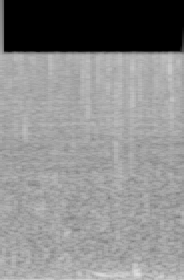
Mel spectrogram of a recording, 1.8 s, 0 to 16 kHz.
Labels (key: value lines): label: biophony
recorder: SoundTrap 500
